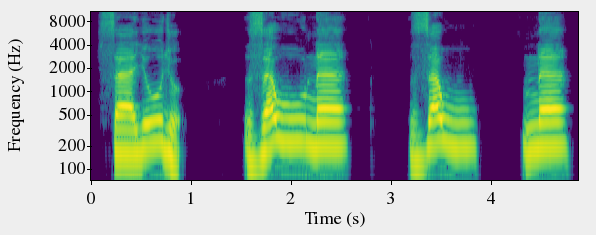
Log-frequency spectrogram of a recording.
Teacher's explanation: এই জিম কলকলার হরফ ধাক্কা দিয়ে পড়তে হবে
